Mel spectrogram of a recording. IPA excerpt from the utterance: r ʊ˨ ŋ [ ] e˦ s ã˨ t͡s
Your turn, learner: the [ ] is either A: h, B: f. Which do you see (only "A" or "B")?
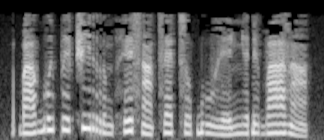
A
